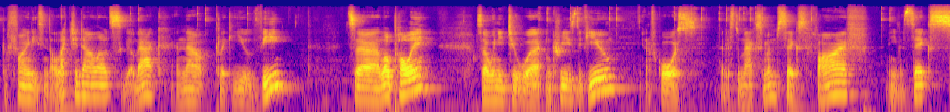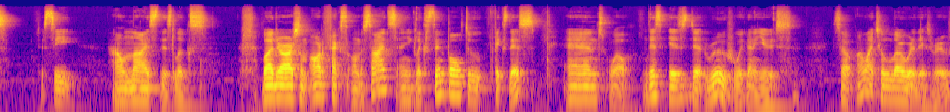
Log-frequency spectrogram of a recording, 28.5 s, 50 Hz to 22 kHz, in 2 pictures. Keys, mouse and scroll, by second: 0.0-3.5 middle drag, 3.5-5.2 right drag, 5.2 Tab, 5.7 Tab, 17.5-19.5 middle drag, 24.0-24.9 middle drag.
